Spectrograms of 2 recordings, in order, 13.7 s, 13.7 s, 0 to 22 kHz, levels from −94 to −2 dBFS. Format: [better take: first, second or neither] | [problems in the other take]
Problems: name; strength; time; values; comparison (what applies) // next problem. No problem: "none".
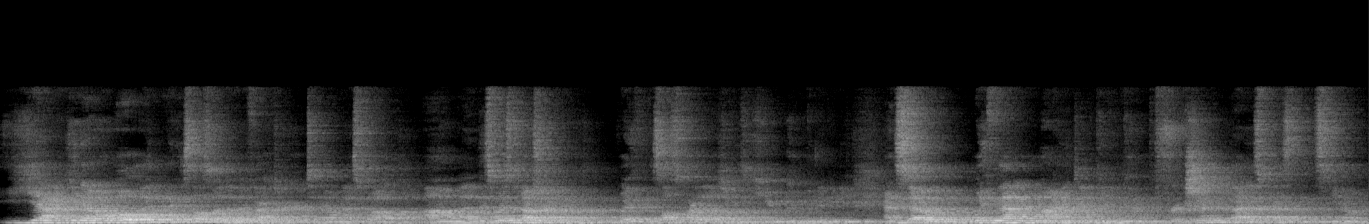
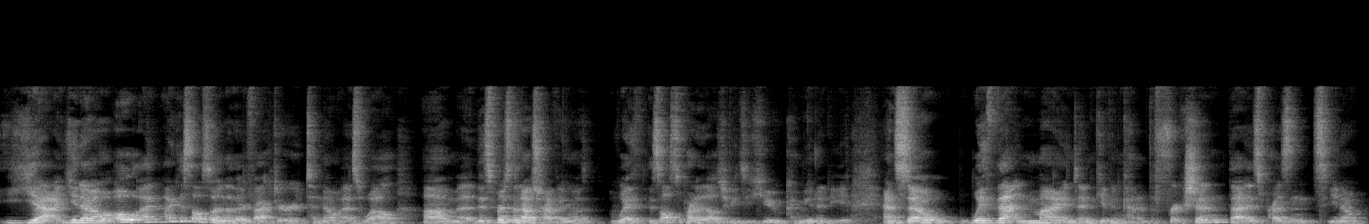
second | room echo; strong; dies away in 3 s; slight in the second // off-mic speech; far; far in the second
